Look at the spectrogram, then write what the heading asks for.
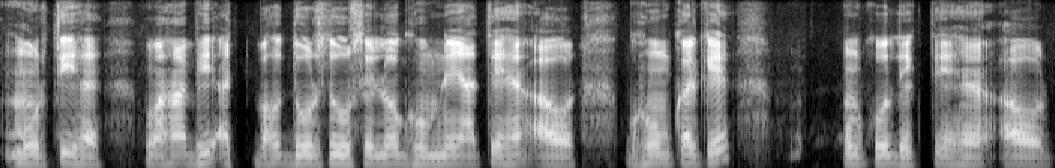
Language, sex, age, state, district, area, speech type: Hindi, male, 45-60, Uttar Pradesh, Prayagraj, rural, spontaneous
